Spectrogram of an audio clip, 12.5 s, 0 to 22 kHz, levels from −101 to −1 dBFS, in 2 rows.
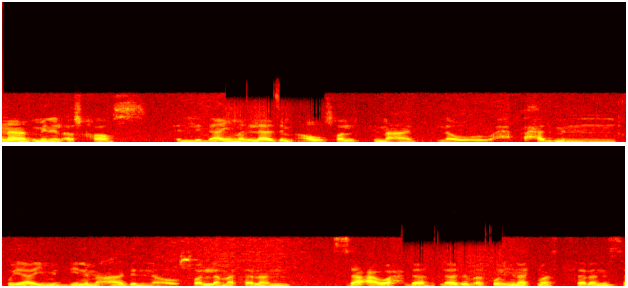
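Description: A speech recording, heard through call microphone processing that leaves nothing above 8 kHz. Between 0.80 and 0.92 s the noise suppressor mistook part of the speech for background and pulled it down by about 9 dB for roughly a tenth of a second, so that stretch sounds swallowed and faint. From 2.23 to 3.22 s, and again from 10.23 to 11.24 s, just after "أوصل له مثلاً ساعة", a Bluetooth SBC bit pool drop occurs: the link appears to fall from a bit pool of around 28 to about 8, near 72 kbps, starving the upper sub-bands and coarsening the rest, so the treble dulls and a gritty grain rises until quality returns.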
